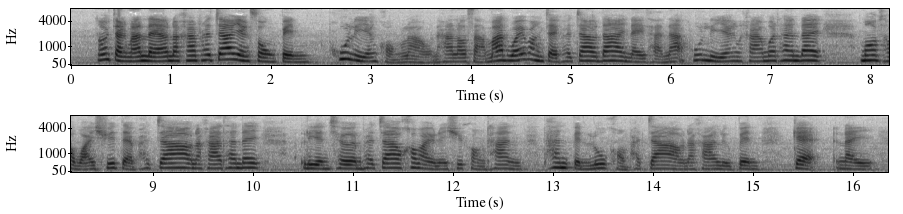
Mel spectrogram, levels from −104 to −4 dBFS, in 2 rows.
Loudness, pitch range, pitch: -19 LUFS, 180-245 Hz, 215 Hz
